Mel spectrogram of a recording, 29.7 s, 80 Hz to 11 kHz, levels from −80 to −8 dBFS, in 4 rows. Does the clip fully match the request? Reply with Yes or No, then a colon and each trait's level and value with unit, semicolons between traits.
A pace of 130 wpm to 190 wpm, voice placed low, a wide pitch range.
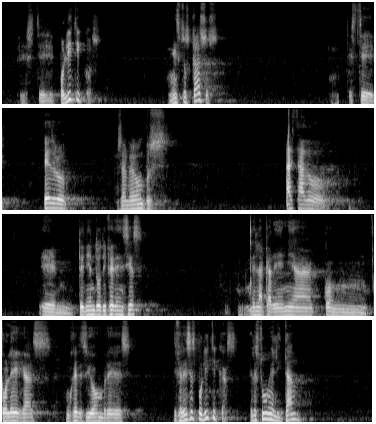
No: slow, 60 wpm; low, 125 Hz; wide, 6.2 semitones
